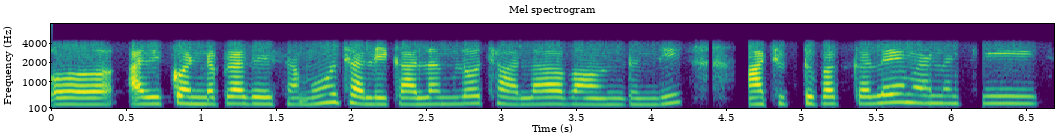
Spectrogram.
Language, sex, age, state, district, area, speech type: Telugu, female, 18-30, Andhra Pradesh, Kakinada, rural, conversation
